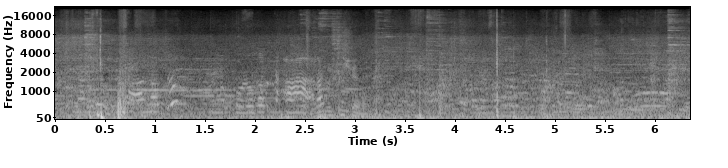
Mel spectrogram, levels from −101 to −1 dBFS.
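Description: From 3.08 s to 3.69 s the audio abruptly runs about 6% fast, raising its pitch by roughly 102 cents, just over a semitone, before snapping back to normal. This is a drift correction step, likely from clock-matching software that changed the playback rate in one jump to manage its buffer. On a spectrogram every component steps upward together for that 0.6 s span, then drops back; in the waveform, features appear slightly time-compressed there.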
